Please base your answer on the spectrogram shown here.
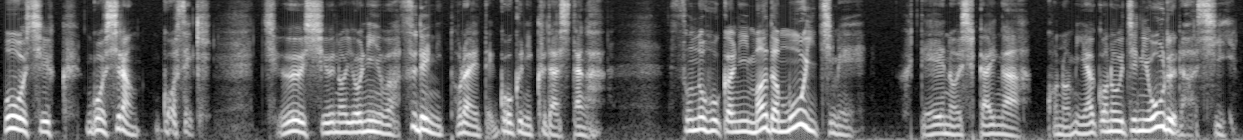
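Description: A man's voice: on the high side, expressive, unhurried, a little mellow, dry recording, studio quality. A woman narrator voicing a menacing male warlord who questions and commands in mocking, lordly archaic speech in a storybook reading. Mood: interrogating. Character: menacing male warlord, sardonic, imperious interrogator.

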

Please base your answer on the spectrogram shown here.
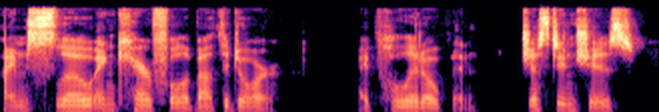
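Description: A woman with a fairly low voice reads a storybook aloud. She narrates in the first person with expression, as in a read-aloud for children. The sound is dry, without room echo. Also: fairly even intonation, unhurried, a bit bright. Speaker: reader of a children's novel aloud.

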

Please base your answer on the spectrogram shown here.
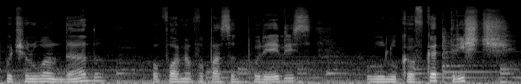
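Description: A man with a mid-pitched voice plays a tabletop roleplaying game. He speaks casually and in character, in short, somewhat hesitant replies, with faint music underneath. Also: normal speed. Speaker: tabletop RPG player.

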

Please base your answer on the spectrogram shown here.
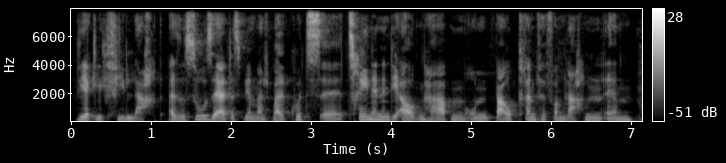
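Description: A woman speaking German as a non-native with a foreign accent, giving an informal, unhurried explanatory talk with pauses and a playful manner. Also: fairly low pitch, little pitch movement, gravelly, a little mellow. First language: not German. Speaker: astrology host.

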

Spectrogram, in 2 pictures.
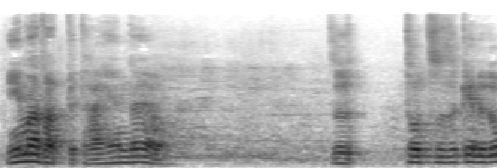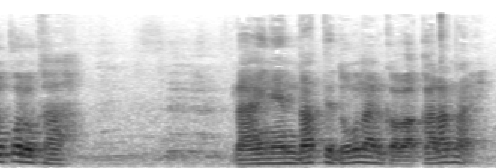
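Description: A man's voice: medium pitch, moderate pace, lightly acted. A man in his thirties playing a weary, self-doubting cafe owner in a radio drama, speaking in a hesitant, reflective, understated way. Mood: troubled, uncertain. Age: 30s. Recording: roomy, echoing voice recording.

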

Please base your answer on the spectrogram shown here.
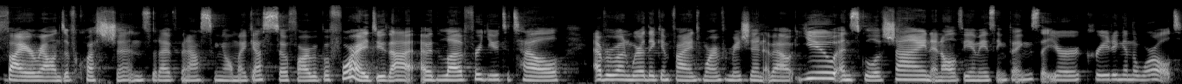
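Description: A woman's voice: mid-range voice, level tone, fairly quick, hardly any pauses, a bit bright. Laid-back woman host, rambling questions with casual swearing. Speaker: podcast host. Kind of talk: casual interview.

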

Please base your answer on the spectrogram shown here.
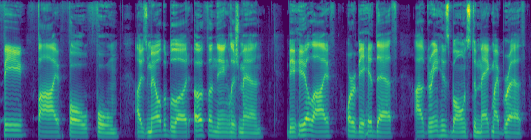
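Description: A man voicing a huge, fearsome giant who chants his threats slowly. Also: lowish voice, fairly even intonation, a bit bright, clear, resonant tone. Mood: menacing.

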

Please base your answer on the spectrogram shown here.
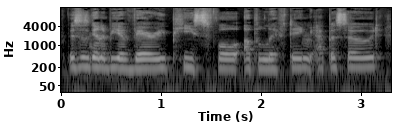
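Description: A woman's voice: medium pitch, flat delivery, brisk, darkish tone. A woman hosting a podcast solo with a congested, stuffed-up voice, chatting casually and informally in an upbeat way. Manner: chatty, informal, frequent 'like' and 'you know'; upbeat, positive. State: sick with a cold. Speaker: podcast host.

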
